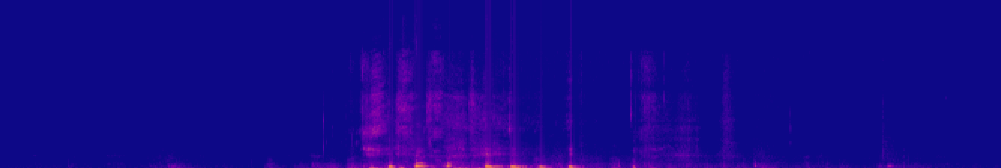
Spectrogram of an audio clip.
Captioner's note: laughing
